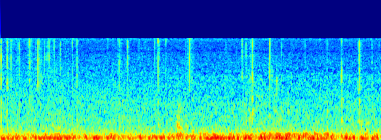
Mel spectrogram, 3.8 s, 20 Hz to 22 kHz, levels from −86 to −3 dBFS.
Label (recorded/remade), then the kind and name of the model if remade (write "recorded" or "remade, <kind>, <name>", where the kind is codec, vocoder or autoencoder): recorded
